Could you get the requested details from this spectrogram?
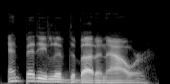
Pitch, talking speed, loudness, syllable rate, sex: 105 Hz, 210 wpm, -17 LUFS, 6.3 syllables/s, male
